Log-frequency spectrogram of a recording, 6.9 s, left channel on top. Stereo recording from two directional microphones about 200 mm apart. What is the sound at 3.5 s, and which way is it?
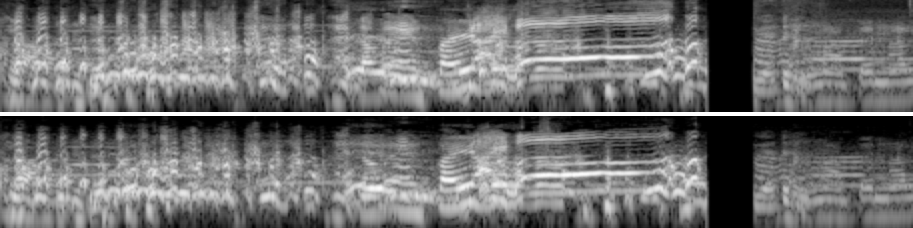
Whimper, 20° left (ahead or behind).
